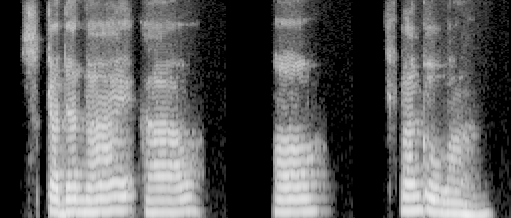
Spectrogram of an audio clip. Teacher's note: we take the long A and the long U and blend them so that it becomes ow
